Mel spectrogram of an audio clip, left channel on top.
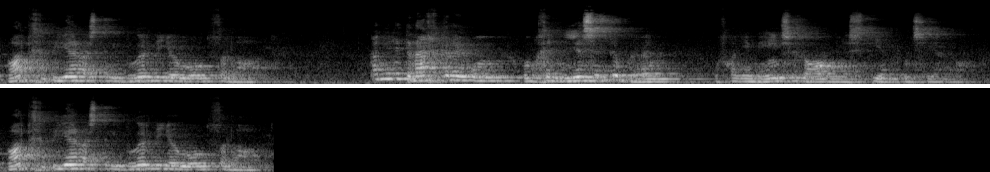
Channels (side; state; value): right; drops out; at 2.8 s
